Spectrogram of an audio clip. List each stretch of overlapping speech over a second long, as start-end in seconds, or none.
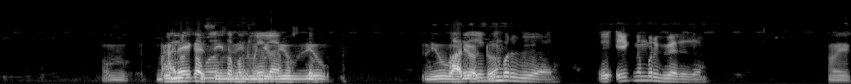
1.6-3.1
